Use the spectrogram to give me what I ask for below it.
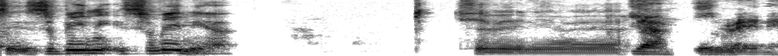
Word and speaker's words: Savinho: Savinho, yeah, Savinho. I think it's Savinho within Brazil and then Savio outside, but everyone's getting towards Savinho.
